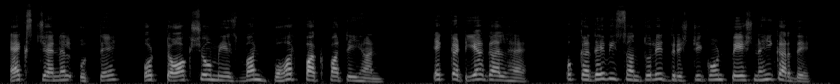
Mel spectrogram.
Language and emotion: Punjabi, disgusted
